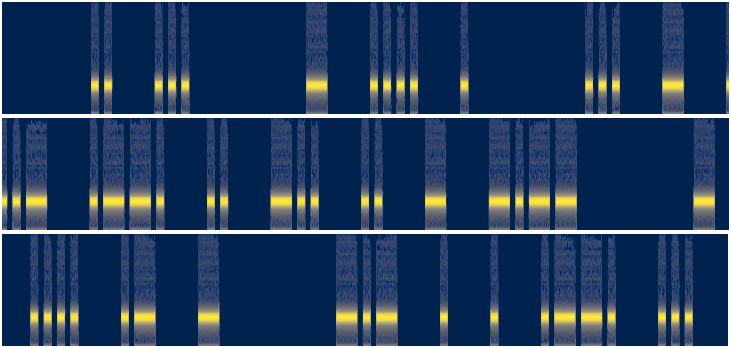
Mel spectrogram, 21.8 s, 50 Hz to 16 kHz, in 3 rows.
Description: Morse code, heard as a keyed tone, about 18 wpm, spaced as for 12 wpm, 1000 Hz. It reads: IS THE STUPIDITY THAT KEEPS
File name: qotdfiles / 12wpm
